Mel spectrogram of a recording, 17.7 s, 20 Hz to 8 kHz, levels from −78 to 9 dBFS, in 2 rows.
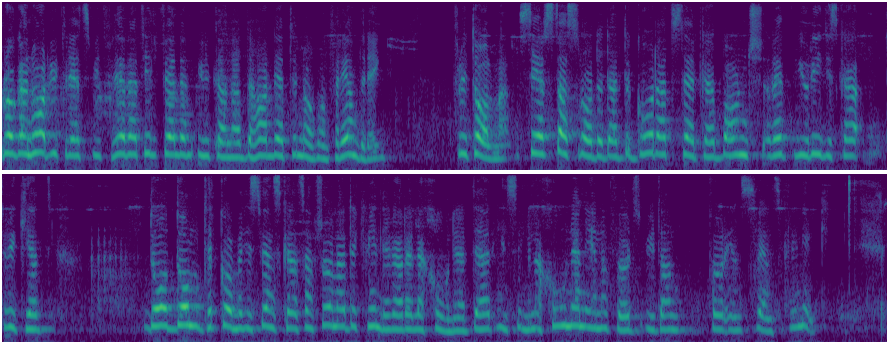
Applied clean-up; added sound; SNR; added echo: neural separator model SepFormer DNS4.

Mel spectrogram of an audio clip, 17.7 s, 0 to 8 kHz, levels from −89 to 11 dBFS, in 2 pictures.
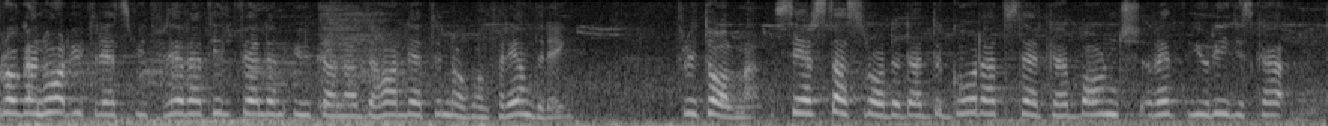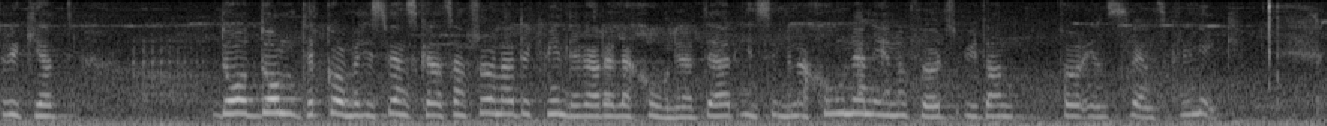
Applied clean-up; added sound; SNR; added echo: none; Bird vocalization, bird call, bird song; 8 dB; none.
